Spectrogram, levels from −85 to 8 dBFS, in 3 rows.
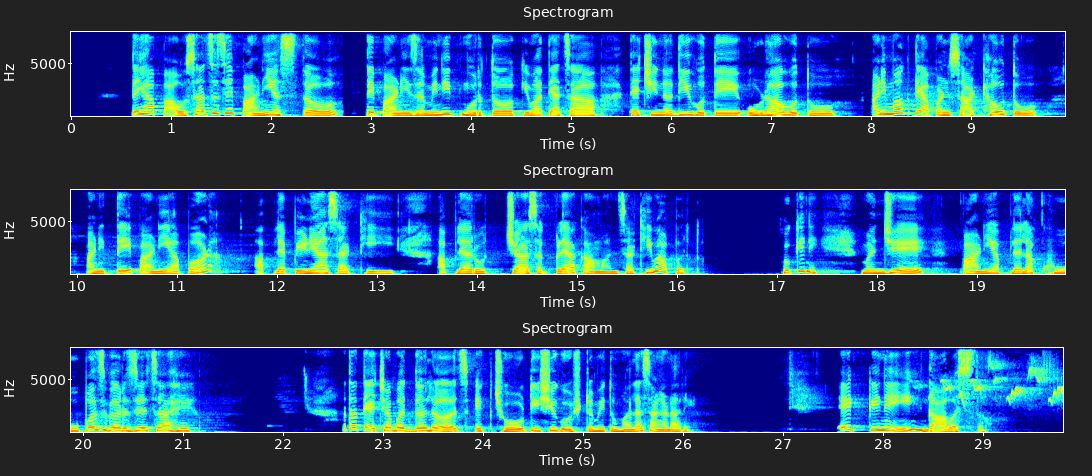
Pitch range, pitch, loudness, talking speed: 180-240 Hz, 200 Hz, -17 LUFS, 115 wpm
